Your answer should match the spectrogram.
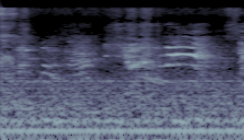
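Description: Two short high-pitched vocal calls, one about half a second in and a louder one near the end, over a steady low hum.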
